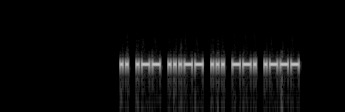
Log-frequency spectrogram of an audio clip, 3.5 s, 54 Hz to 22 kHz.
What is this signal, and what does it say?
Morse code, heard as a keyed tone, about 46 wpm, 700 Hz. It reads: IW3SGJ
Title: DXCC-100 Call Signs - 6 Characters - 45wpm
